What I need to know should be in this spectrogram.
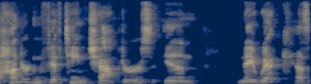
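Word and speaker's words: NAWIC: so there's a hundred and fifteen chapters in new wick as it's pronounced that offer education support networking and also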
